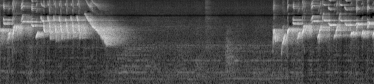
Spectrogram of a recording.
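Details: Rapid high twittering from a European goldfinch ends in a descending slur. After a quiet gap, a fresh burst of tinkling chirps follows.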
